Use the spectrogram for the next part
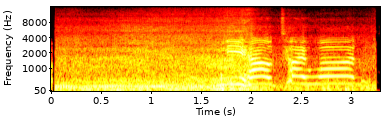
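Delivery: loud, high-pitched yell out the window; long, drawn-out excited shout. Retold or imitated. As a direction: holler it at full volume to a whole street. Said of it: "we kept yelling out the window".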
